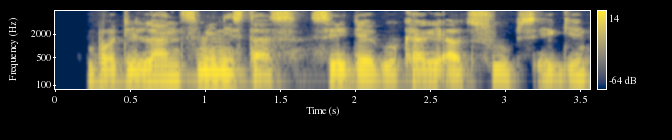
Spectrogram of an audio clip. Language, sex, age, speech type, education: Nigerian Pidgin, male, 30-45, spontaneous, tertiary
